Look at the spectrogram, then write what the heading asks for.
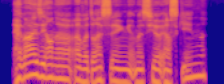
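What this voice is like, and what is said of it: Slight French accent. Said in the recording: “said, in a slight French accent,”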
